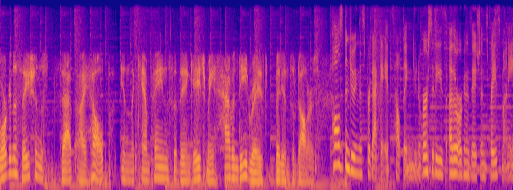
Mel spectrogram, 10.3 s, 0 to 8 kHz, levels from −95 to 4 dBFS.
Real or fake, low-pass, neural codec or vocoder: real; 7.2 kHz; none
